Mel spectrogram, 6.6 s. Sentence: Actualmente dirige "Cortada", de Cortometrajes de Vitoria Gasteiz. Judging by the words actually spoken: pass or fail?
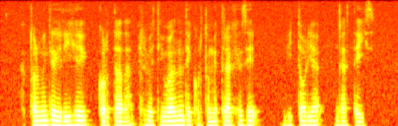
fail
